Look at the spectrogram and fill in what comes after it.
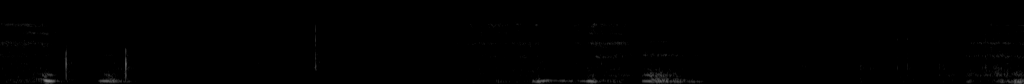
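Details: Weimaraner dog snoring.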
